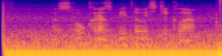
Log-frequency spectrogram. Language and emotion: Russian, neutral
